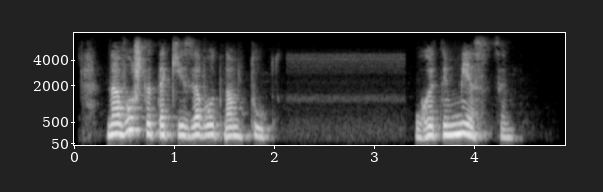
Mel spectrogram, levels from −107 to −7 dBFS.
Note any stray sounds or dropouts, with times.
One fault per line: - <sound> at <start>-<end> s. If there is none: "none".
none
